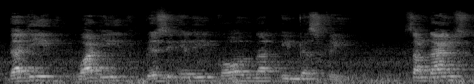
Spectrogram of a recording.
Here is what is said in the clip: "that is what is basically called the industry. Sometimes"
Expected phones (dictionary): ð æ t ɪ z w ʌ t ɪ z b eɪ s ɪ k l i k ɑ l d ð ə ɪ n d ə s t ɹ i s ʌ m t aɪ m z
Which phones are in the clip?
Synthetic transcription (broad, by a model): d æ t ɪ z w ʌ t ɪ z b eɪ s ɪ k l i k ɑ l d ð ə ɪ n d ə s t ɹ i s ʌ m t aɪ m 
